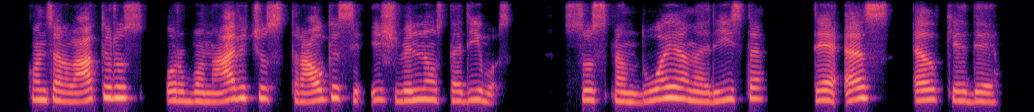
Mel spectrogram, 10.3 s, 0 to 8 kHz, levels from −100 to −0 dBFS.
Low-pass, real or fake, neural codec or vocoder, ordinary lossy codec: 7.2 kHz; fake; codec, 16 kHz in and 24 kHz out, 1 kbps, XY-Tokenizer; Opus, 32 kbps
